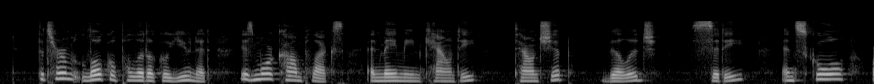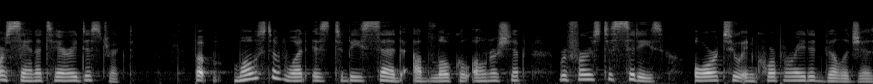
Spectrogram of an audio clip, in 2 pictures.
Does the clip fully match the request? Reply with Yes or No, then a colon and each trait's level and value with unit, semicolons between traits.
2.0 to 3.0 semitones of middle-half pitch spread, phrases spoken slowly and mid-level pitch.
No: average, 4.0 semitones; slow, 130 wpm; medium, 180 Hz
